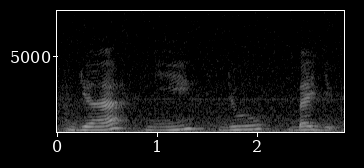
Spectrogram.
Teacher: Jim seperti teman-teman mengucapkan huruf J dan tidak boleh disertai dengan nafas.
